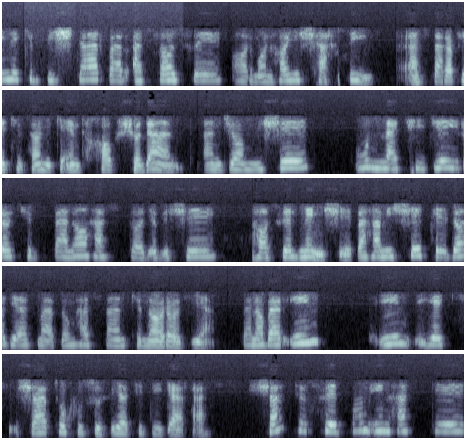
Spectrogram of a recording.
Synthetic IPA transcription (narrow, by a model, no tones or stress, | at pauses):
iːnecʰe̞biːʃt̪æɾbæɾʔæsɒːse̞ʔɒːɾmɒːnɦɒːje̞ʃæxsiː | æ̰z̥t̪ʰæɾæfe̞cʰæsɒːniːcʰe̞ent̪ʰexɒːb̥ʃod̪ænd̪ | ænd͡ʒɒːmːiːʃe | ʔunːæt̪ʰiːd͡ʒe̞iːɾɒːkʰe̞b̥ænɒːɦæst̪d̪̥ɒːd̪e̞be̞ʃe | ɦɒːse̞lne̞miːʃe̞væɦæmiːʃe̞t̪ʰe̞ʔd̪ɒːd̪iːæzmæɾd̪o̞mɦæst̪ænd̪̚kʰe̞nɒːɾɒːziːæ̰nd̪b̥ænɒːbæɾin | iːnje̞kʰ | ʃæɾt̪ʰoxusuːsijɒːt̪ʰid̪iːɟæɾhæ̰st̪ | ʃæɾt̪ʰe̞se̞vːomiːnhæst̪̚cʲʰe̞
